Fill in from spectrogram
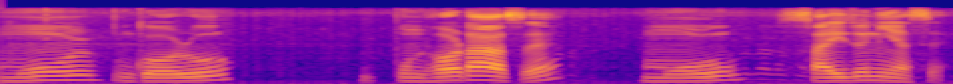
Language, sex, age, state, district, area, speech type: Assamese, male, 45-60, Assam, Dhemaji, rural, spontaneous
